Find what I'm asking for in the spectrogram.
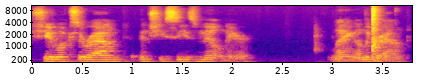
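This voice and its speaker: A man narrating a tabletop game as game master, in a measured, descriptive storytelling manner. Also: mid-range voice, level tone, far from the mic, noisy background. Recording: roomy, mic set back.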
